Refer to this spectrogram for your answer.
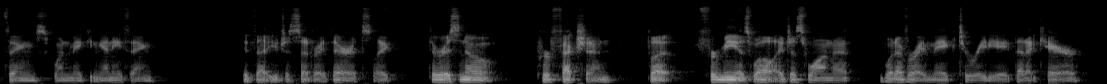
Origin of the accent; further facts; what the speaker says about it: Oregon, United States; moved away as an adult; I'm from Oregon, all the way on the left coast.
